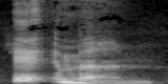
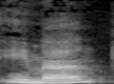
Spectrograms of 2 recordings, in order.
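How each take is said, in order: First: A glottal stop comes right before m. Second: A long i vowel runs straight into m. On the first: This is the underlying original form. "لأن أصلها إئمان" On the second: This is the form actually used. "كلمة إيمان"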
